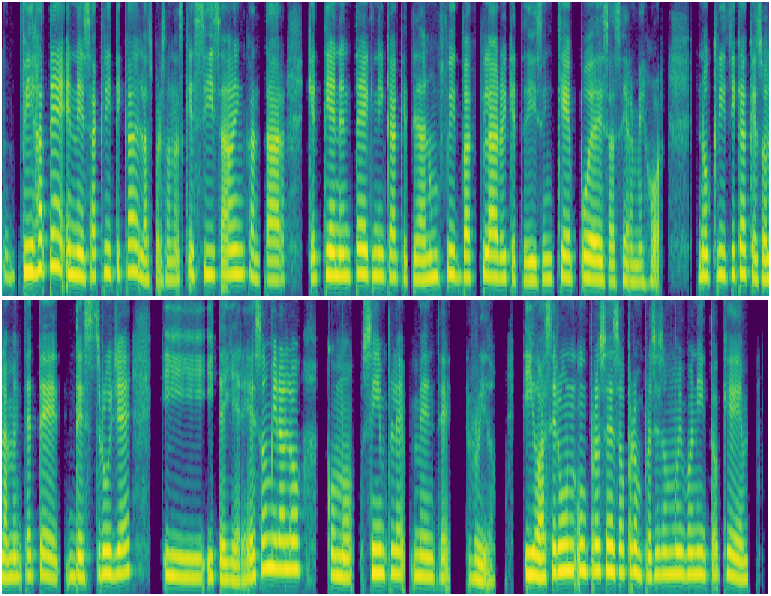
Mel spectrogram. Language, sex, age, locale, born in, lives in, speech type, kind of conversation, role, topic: Spanish, female, 18-19, es-CO, Colombia, Italy, conversation, advice, advisor, ¿Cómo puedo explorar una pasión creativa sin que me frene el miedo al juicio de los demás?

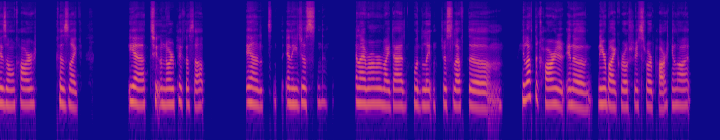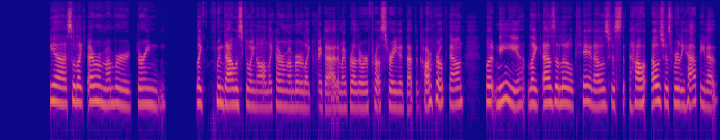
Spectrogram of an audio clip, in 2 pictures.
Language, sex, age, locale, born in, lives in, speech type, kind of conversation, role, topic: English, female, 25-29, en-US, United States, United States, conversation, advice, user, How can I reclaim small moments of simplicity and calm while managing major responsibilities?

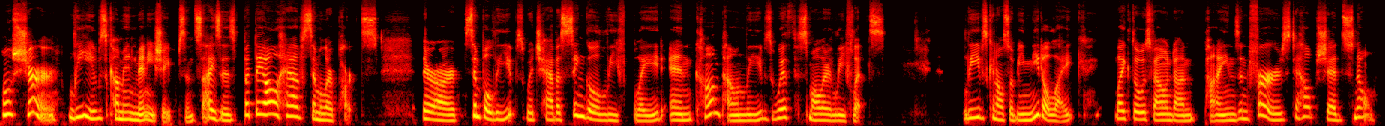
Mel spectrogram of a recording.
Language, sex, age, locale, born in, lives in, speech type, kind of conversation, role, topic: English, female, 35-39, en-US, United States, United States, read, expert-assistant, expert, Can you describe the different types of leaves?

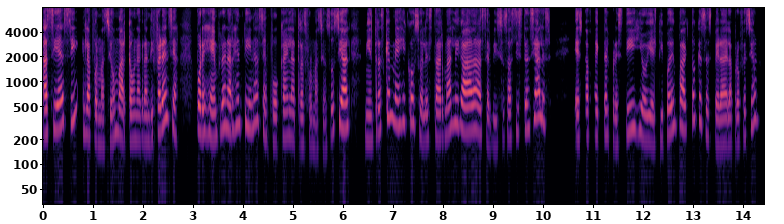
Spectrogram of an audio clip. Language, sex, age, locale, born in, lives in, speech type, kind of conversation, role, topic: Spanish, female, 50-54, es-CO, Colombia, United States, read, expert-assistant, expert, ¿Por qué la percepción sobre el trabajo social varía tanto entre diferentes países de Latinoamérica?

